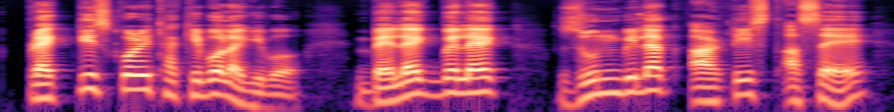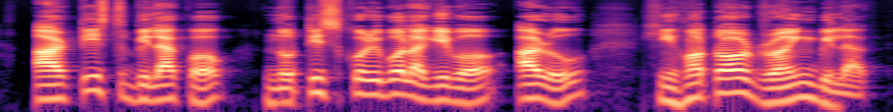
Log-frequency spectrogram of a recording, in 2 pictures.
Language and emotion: Assamese, neutral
